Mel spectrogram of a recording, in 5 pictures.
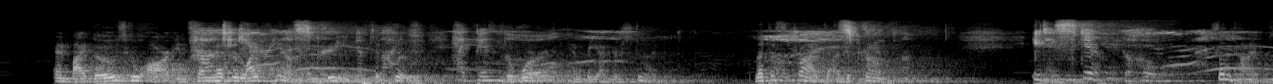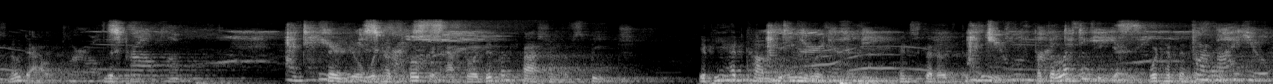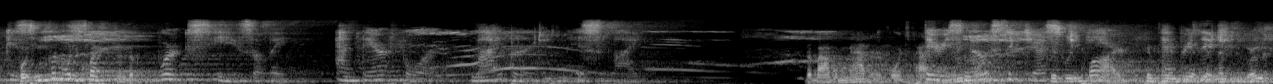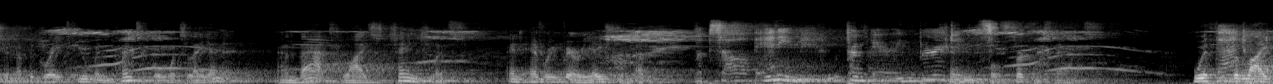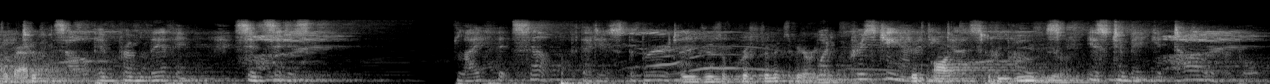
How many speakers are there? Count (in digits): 2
